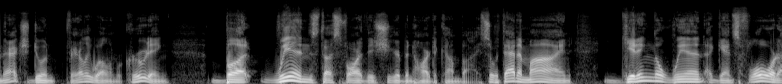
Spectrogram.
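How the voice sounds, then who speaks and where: Male sports show host, lowish register, dry studio-close sound, conversational college football analysis with stressed key words. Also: darkish tone, no room sound.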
